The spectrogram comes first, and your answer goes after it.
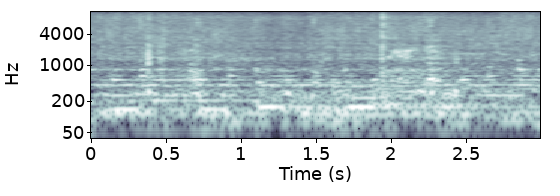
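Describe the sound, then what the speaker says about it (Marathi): Prawns fry in hot oil while being stirred, giving a steady, close, unbroken sizzle with faint scraping from the stirring and no voices. "कोळंबी तेलामध्ये छान भाजून घ्यायचे आहे 5 मिनिट।"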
